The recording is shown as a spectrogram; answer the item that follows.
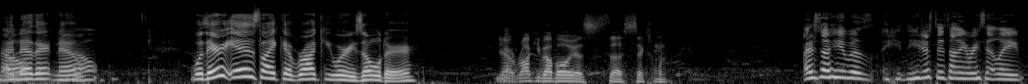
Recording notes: Cult Meeting LIVE from Horror Gras! Our first live episode recorded from our booth at Halloween Horror Gras! Answer your audience questions, and there's some special surprise guests on the mic.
